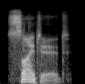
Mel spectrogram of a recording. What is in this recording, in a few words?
"sighted", British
